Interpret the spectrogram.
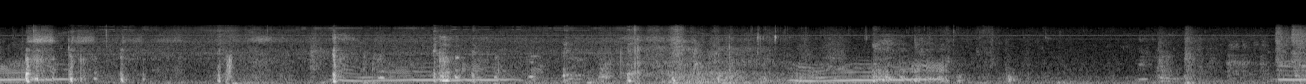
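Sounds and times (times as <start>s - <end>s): cat snoring: 0.0s - 1.6s, 2.2s - 10.0s
soft breathing noise: 0.0s - 10.4s.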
